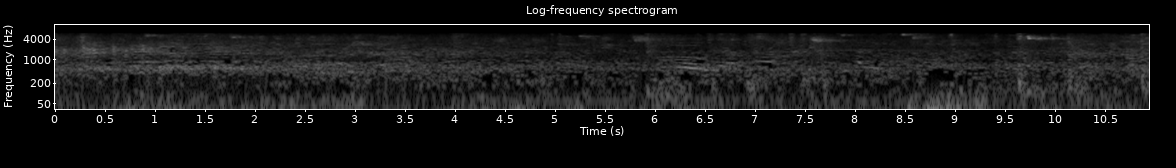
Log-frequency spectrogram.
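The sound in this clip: A basketball being dribbled during a women's basketball game, soft bounces on the court amid steady crowd chatter and voices.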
